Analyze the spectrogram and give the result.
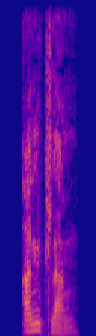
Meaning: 1. appeal, approval 2. reminiscence
- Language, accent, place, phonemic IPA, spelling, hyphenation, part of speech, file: German, Germany, Berlin, /ˈanˌklaŋ/, Anklang, An‧klang, noun, De-Anklang.ogg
